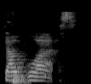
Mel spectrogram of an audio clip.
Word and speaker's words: D'amboise: Did I say that right? Damboise? – Nope. Damboise.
